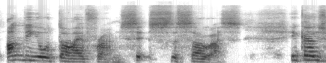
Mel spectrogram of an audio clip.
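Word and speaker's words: psoas: know it it it's the soas muscle let me spell that for your listeners PS O A the so muscle sits deep in the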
